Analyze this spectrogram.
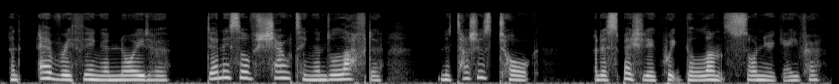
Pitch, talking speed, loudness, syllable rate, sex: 225 Hz, 120 wpm, -18 LUFS, 5.1 syllables/s, female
